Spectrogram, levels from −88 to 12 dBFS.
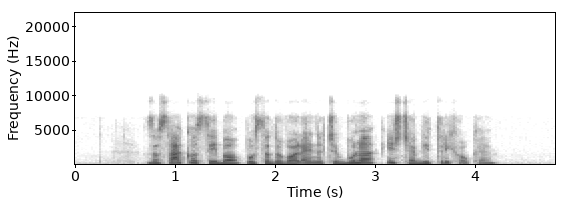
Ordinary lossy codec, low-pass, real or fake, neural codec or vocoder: Opus, 16 kbps; 7.2 kHz; real; none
